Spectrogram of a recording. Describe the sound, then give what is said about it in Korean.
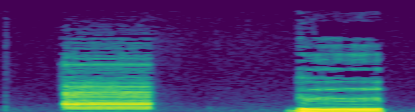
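A quiz buzzer sounds for a wrong answer: two harsh, steady buzzes, each about half a second long, separated by a short silence. “부라고 하는데요. 이 표현은 부저 소리에서 온 말입니다.”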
